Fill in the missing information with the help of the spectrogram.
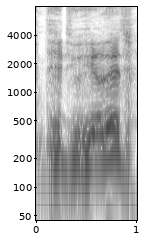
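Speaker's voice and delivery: breathless, pained gasp. Acted. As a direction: gasp it out through the pain. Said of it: "gasped Tyro".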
